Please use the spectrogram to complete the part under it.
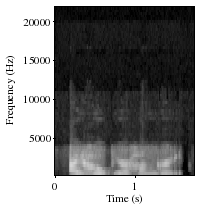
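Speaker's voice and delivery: imitated whisper. Retelling what a guy said to her in the bedroom: imitating a whisper. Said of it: "he just whispered to me".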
